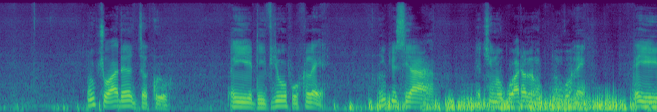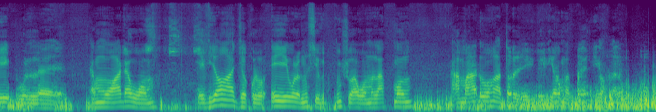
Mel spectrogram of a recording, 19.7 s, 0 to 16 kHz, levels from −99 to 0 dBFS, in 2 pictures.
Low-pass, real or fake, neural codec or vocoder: 14.4 kHz; fake; codec, 44.1 kHz, 3.4 kbps, Pupu-Codec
